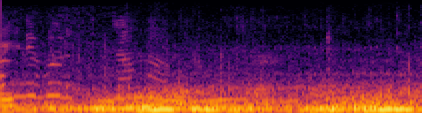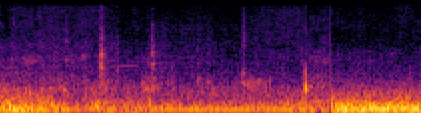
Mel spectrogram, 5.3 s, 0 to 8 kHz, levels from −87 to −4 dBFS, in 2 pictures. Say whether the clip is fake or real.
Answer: real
